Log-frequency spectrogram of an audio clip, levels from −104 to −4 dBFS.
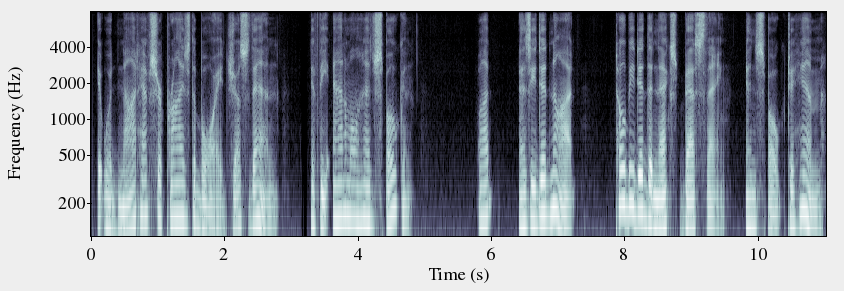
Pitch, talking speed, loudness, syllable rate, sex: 120 Hz, 160 wpm, -19 LUFS, 4.5 syllables/s, male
